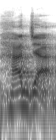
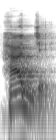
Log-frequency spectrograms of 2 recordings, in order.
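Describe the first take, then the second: First: The final j is followed by a clear a vowel. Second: The final j bounces with a short e-like echo. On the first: The speaker calls it wrong. "হাজা বলছি না" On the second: The speaker calls it right. "ইকার বা একারের মতো টোনটা হবে"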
